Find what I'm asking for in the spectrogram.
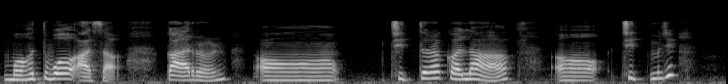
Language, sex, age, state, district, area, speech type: Goan Konkani, female, 18-30, Goa, Salcete, urban, spontaneous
